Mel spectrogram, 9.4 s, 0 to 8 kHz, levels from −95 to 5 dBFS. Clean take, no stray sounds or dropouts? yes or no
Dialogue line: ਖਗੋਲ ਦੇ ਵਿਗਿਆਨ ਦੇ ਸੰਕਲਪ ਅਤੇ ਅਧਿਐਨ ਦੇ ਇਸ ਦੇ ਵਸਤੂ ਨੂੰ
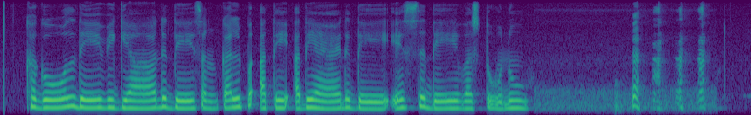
no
